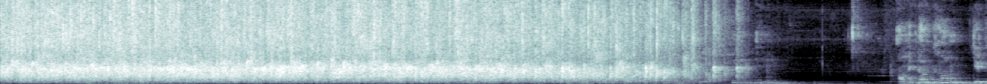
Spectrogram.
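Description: Audience at a village school event breaks into loud sustained applause that fades out toward the end, after which a voice begins speaking.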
